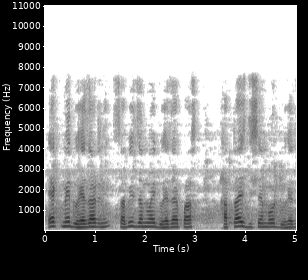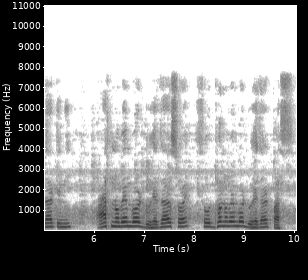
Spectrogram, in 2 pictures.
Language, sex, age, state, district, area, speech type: Assamese, male, 18-30, Assam, Lakhimpur, rural, spontaneous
